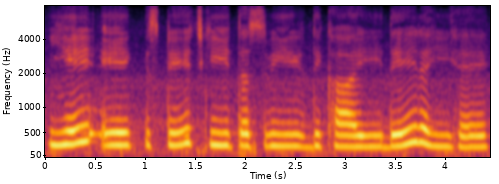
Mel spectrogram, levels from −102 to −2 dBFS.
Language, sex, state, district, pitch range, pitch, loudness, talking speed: Hindi, female, Rajasthan, Jaipur, 225-255 Hz, 235 Hz, -13 LUFS, 120 wpm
